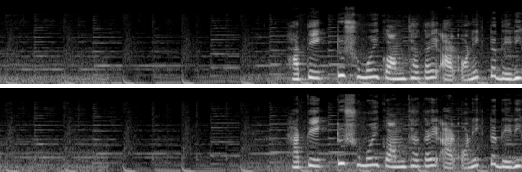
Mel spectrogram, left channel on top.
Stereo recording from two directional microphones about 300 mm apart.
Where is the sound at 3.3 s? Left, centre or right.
Centre.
